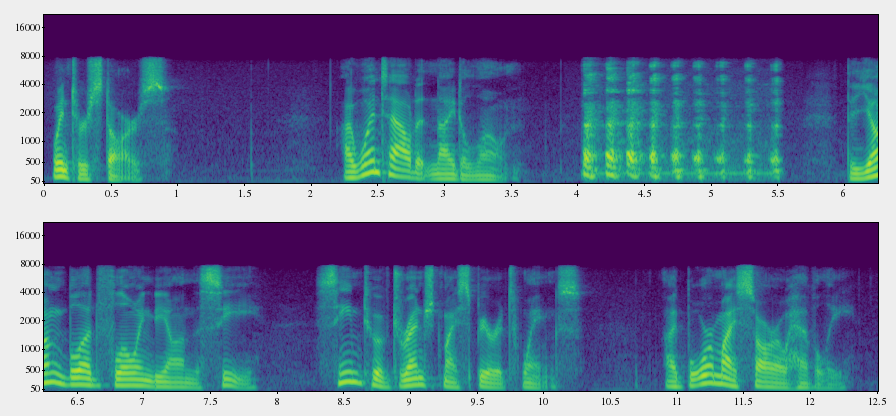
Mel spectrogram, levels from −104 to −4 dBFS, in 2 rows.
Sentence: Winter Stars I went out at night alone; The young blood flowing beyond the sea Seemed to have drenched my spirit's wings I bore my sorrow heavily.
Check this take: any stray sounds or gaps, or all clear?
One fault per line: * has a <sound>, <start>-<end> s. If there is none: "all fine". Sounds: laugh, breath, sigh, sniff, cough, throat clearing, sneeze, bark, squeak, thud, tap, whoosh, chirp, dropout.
* has a laugh, 4.0-5.6 s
